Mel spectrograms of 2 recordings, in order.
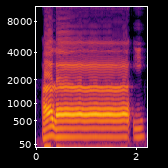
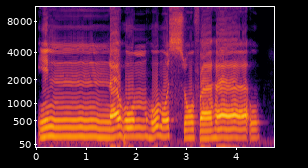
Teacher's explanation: nunnya kita tahan dulu suaraannya sepanjang 2 harakat, baru dimasukkan kena sambil suara nunnya dimasukkan ke rongga hidung kita karena dia gunnah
